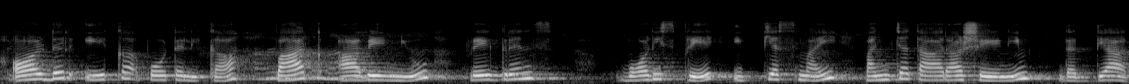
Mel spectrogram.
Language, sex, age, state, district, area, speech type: Sanskrit, female, 30-45, Karnataka, Dakshina Kannada, rural, read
